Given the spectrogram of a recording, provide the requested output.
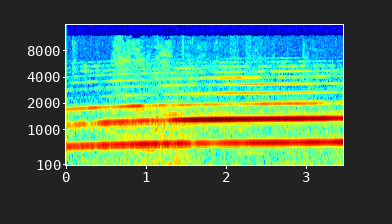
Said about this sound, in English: Now, I don't know if that's a bomb warning, a tornado warning, a siren. I don't know.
